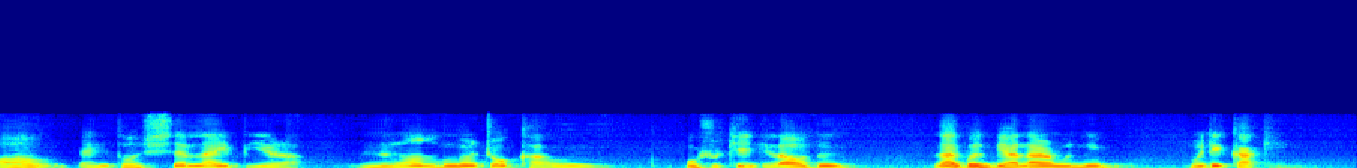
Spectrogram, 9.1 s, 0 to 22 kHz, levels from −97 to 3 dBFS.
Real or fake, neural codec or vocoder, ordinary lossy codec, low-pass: fake; codec, 16 kHz, about 1 kbps, DyCAST, with the encoder's durations; none; 7.2 kHz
